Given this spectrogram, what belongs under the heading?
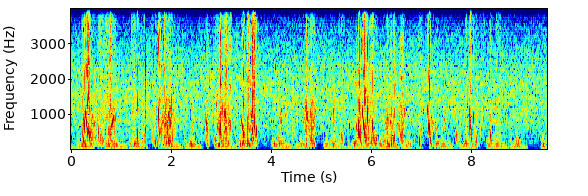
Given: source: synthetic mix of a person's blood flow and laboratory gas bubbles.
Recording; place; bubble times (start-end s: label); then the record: Doppler ultrasound of blood flow; precordium
0.18-0.91 s: bubbles
1.20-1.49 s: bubbles
1.58-2.09 s: bubbles
2.66-2.79 s: bubbles
2.83-3.22 s: bubbles
3.28-3.74 s: bubbles
4.62-4.91 s: bubbles
5.33-5.47 s: bubbles
5.67-6.16 s: bubbles
6.28-6.50 s: bubbles
6.53-6.69 s: bubbles
6.92-7.03 s: bubbles
7.08-7.33 s: bubbles
7.67-7.81 s: bubbles
7.87-8.28 s: bubbles
8.35-8.45 s: bubbles
8.47-8.59 s: bubbles
From the record:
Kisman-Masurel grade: 233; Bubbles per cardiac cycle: several, 3 to 8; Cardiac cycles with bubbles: 50 to 99%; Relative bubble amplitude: loud (0.450 to 0.775); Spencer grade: 3 (all of the cardiac periods contain showers or single bubble signals, but not dominating or overriding the cardiac motion signals); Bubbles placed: anywhere in the cardiac cycle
